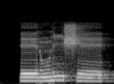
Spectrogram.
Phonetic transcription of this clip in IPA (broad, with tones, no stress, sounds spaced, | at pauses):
e˨ ɾ ũ˨˦ ɾ i˦˨ ʃ e˨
